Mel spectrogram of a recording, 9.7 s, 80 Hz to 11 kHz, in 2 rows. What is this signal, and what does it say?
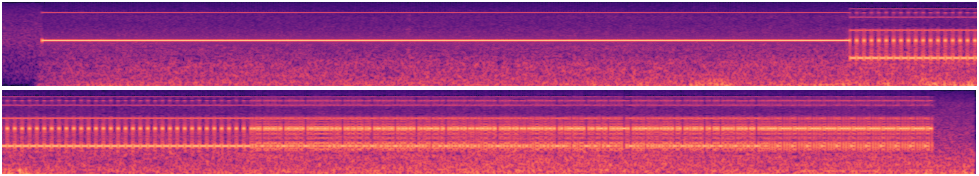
Cassette data (Kansas City type), 300 baud, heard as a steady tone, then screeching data, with street noise.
